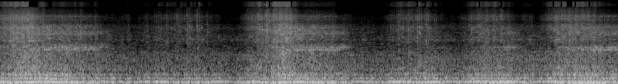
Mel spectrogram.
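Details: 1966 Mercury Monterey big-block Ford V8 after a fuel leak fix and carburettor adjustment; deep, even rumble swelling with throttle blips and settling back cleanly, no misses, "running like a top"; normal running.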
